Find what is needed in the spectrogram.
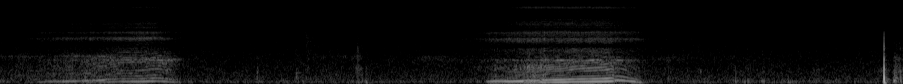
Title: I do not snore...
